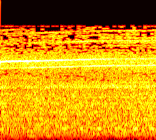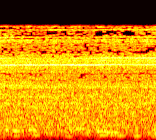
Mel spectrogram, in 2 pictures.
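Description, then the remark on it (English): A loud, steady jet engine roar fills the whole stretch, a dense rushing whine of a jet airplane taking off, with no voices over it. “Here comes the takeoff.”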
